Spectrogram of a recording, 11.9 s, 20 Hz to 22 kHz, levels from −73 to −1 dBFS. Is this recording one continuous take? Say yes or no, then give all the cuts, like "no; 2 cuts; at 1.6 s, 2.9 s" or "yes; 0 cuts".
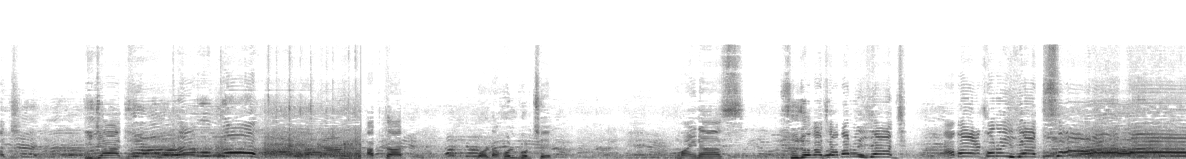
no; 1 cut; at 3.6 s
